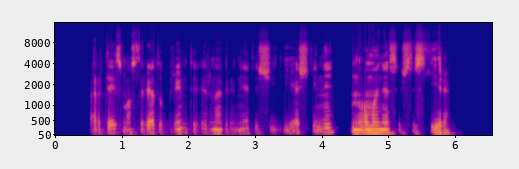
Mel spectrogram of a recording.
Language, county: Lithuanian, Vilnius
